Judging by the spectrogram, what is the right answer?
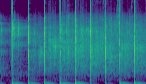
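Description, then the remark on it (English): A church audience claps together in worship in a steady, even beat, about three sharp claps per second, loud and crisp over a soft wash of crowd noise. No one speaks. “Hold your applause. Hold your applause. That's another way that God's people show worship.”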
